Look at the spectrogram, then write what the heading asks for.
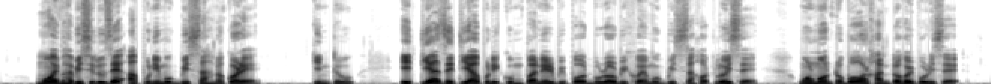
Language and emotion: Assamese, happy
